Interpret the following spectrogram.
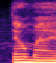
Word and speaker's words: Doma: Her name is not hard to pronounce, and neither is Doma. Doma is a two-cllable word. You can say it properly.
